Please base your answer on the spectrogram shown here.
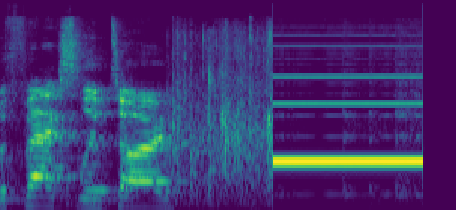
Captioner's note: applause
